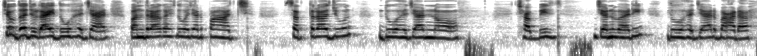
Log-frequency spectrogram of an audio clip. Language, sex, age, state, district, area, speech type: Maithili, female, 18-30, Bihar, Sitamarhi, urban, spontaneous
